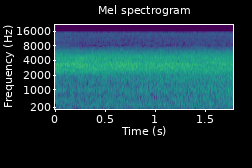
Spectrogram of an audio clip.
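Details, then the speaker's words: Sinfin, Derby (UK) waste incineration plant heard from nearby, evening of Sunday 6 May 2018: a constant, steady high-pitched hissing squeal with no rhythm, like steam being vented; cause unknown. "ou can see it in the background it's currently emitting a consistent high-pitched squeal as you can hear like steam being vented"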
